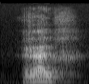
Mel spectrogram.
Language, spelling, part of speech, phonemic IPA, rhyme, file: Dutch, ruig, adjective, /rœy̯x/, -œy̯x, Nl-ruig.ogg
- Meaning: 1. rough, rugged, bristly 2. raucous, boisterous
